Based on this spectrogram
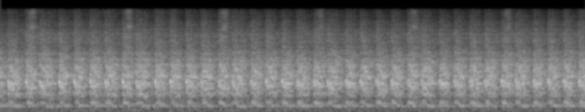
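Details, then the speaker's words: Cummins diesel swapped into a Jeep YJ, first start; settles into steady rattling idle about three even pulses per second, no stumbles, briefly choppy at first; normal idle. "Nice. That is. Sounds good. Had me a little concerned at first. It was a little choppy sounding, but they sound so funky pulling intake air too."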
